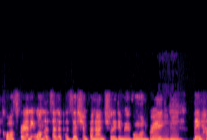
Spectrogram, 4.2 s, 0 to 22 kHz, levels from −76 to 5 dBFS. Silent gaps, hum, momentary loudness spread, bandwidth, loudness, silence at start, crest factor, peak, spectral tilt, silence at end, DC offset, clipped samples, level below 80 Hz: none; none; 4 LU; 8 kHz; -16 LUFS; 0.05 s; 14 dB; -4 dBFS; -5 dB/octave; 0 s; under 0.1%; under 0.1%; -48 dBFS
